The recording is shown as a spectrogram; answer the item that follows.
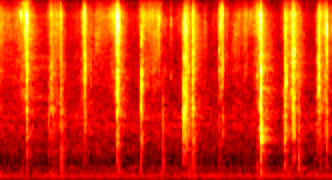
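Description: Tarot cards shuffled and handled in a dozen or so quick, crisp riffling bursts at close range, with a faint steady hum beneath and no talking.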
